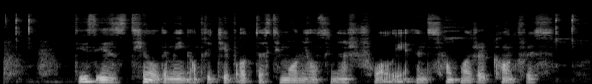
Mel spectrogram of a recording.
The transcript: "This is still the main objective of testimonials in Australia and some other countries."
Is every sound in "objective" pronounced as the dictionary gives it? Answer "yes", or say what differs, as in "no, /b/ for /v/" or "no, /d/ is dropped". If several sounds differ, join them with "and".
no, /k/ is dropped and /p/ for /v/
